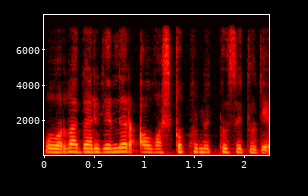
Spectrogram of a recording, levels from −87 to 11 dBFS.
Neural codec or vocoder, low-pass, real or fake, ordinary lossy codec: codec, 24 kHz, 1 kbps, SNAC; 7.2 kHz; fake; none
